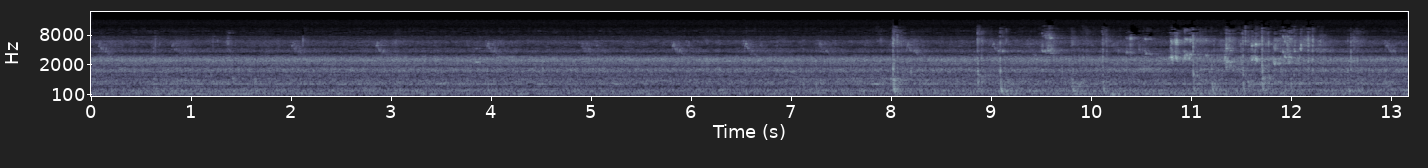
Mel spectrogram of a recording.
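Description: Tennis ball struck by rackets: a sharp serve hit about eight seconds in, followed by several more quick hits in a short rally, over steady background noise.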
